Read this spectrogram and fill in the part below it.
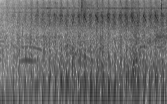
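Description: A helicopter hovers overhead with a thudding rotor.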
